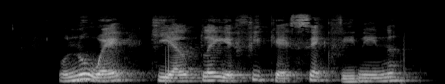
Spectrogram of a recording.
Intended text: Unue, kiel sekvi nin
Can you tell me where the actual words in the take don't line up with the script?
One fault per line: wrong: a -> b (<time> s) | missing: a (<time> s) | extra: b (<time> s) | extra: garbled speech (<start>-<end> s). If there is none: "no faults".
extra: plej efike (2.0 s)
